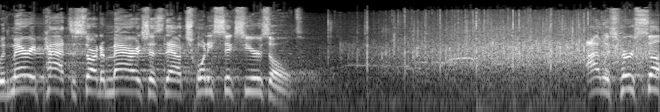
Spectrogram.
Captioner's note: applause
